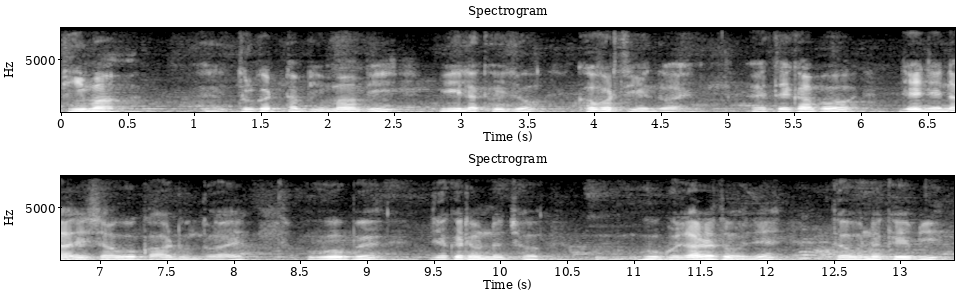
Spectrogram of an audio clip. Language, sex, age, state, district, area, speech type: Sindhi, male, 60+, Uttar Pradesh, Lucknow, urban, spontaneous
